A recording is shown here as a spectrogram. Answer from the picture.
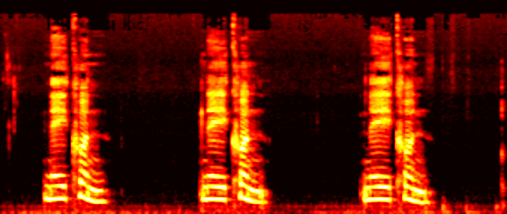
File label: naikoon park nee kun pronunciation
